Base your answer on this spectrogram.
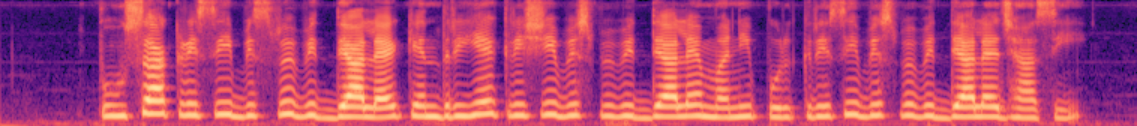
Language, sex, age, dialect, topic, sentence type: Magahi, female, 25-30, Western, agriculture, statement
